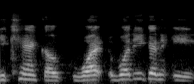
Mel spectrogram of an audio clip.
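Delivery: put-on mom voice with New Jersey accent and vowels. Retelling your mother's reaction to you going vegan, in a new jersey accent. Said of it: "in her New Jersey accent".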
